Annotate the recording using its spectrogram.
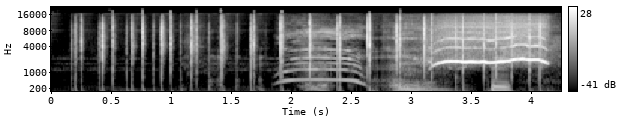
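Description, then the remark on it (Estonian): A burst of sharp, irregular hand claps for a couple of seconds, followed by a loud voiced whoop, a noisy rush and a high, sustained whistle over cheering, like a canned applause effect. “Sample, sample. ja aplaus.”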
